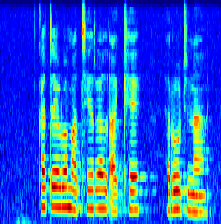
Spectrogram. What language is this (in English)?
Venda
